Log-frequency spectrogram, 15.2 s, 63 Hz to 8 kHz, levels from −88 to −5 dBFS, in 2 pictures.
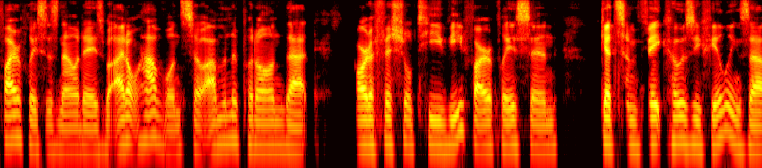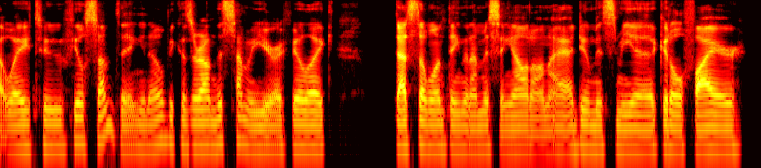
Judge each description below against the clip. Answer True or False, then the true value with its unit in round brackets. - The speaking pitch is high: False (115 Hz)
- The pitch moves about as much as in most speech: True (3.1 semitones)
